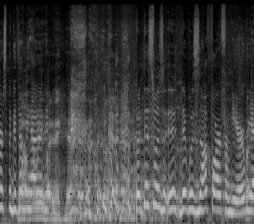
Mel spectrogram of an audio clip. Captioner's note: laugh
